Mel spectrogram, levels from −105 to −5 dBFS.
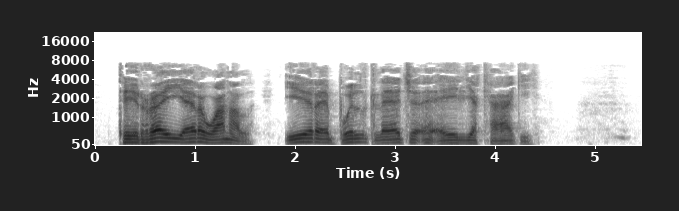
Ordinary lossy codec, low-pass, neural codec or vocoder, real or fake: MP3, 32 kbps; 7.2 kHz; none; real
